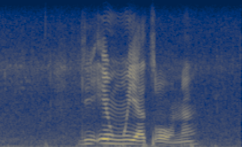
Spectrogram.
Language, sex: Southern Sotho, female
